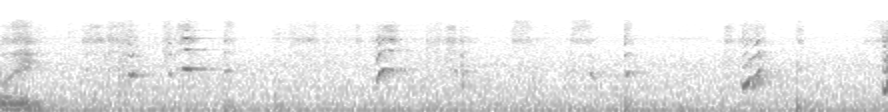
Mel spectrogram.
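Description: Dry-erase marker squeaking on a whiteboard as letters are written: a few short, high squeaks, one about two seconds in and another near the end.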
